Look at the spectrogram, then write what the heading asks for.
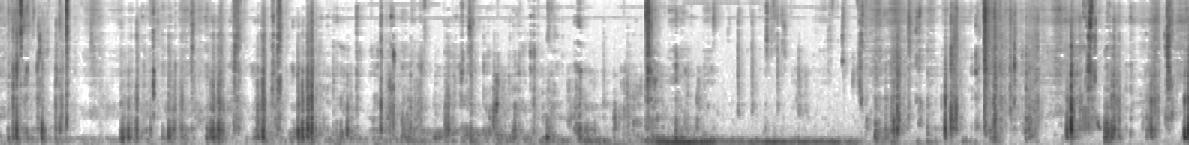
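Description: Close-up mouth sounds of a person biting and chewing battered fried chicken: a string of wet crunches and smacks. Near the middle the chewing quiets and a low steady hum runs for about three seconds.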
